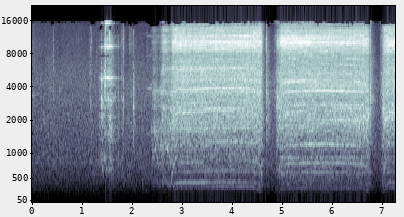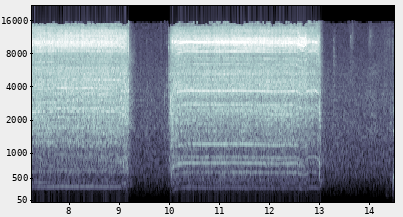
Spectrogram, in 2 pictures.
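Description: Cordless drill spinning a thread tap through a nylon-insert lock nut held in a vise. It runs four times with short pauses between, the tap driven in and back out to ease the nylon insert, which is too tight. Each run has a steady motor whine that drops slightly in pitch as it stops, and a couple of light clicks come before the first run.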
